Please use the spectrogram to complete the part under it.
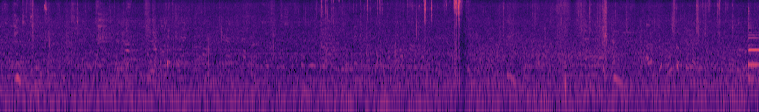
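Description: A harp is plucked softly outdoors.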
